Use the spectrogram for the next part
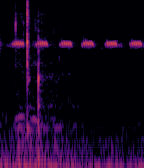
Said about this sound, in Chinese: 他们每次啊就发现说，哎，这天快黑的时候，基本上啊有点看不清谁是谁的时候，他们就在那块儿听着知了叫，他们就躲在那个沙堆的后面。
